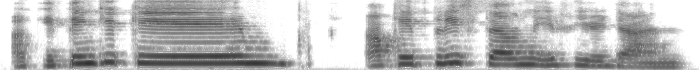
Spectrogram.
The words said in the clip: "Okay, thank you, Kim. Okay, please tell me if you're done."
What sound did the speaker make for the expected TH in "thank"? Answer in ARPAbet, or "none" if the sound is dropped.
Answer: T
